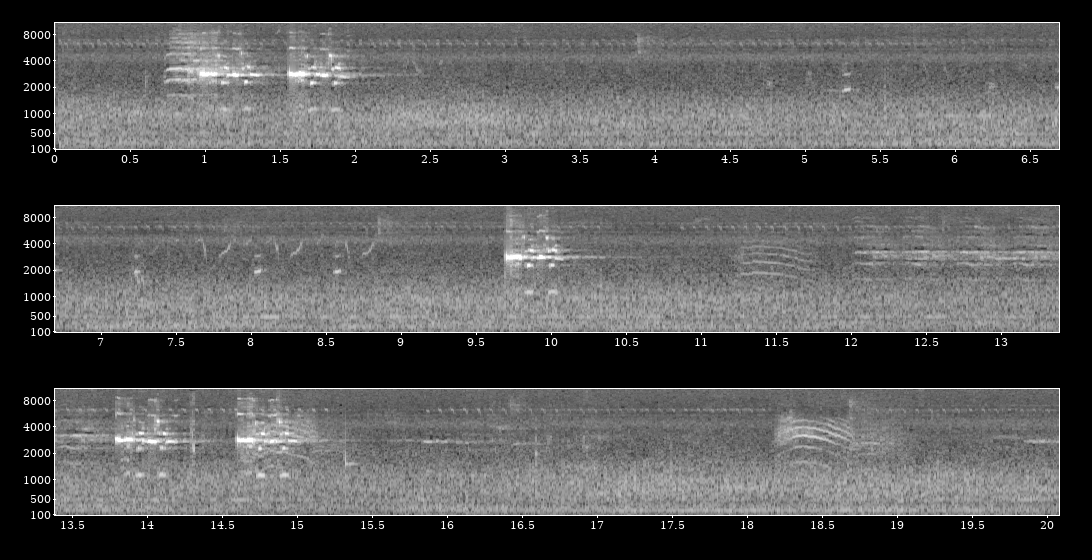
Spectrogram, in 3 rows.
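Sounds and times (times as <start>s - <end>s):
steady background hiss: 0.0s - 20.0s
blue jay Cyanocitta cristata calling: 0.7s - 2.2s, 9.7s - 10.5s, 11.2s - 17.1s, 18.2s - 20.0s.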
